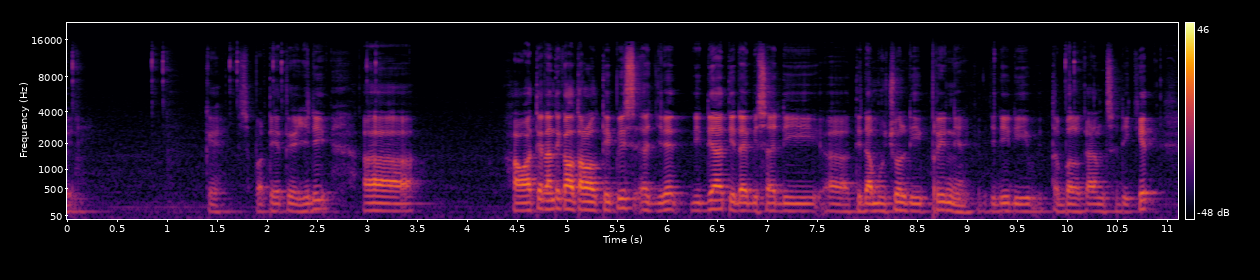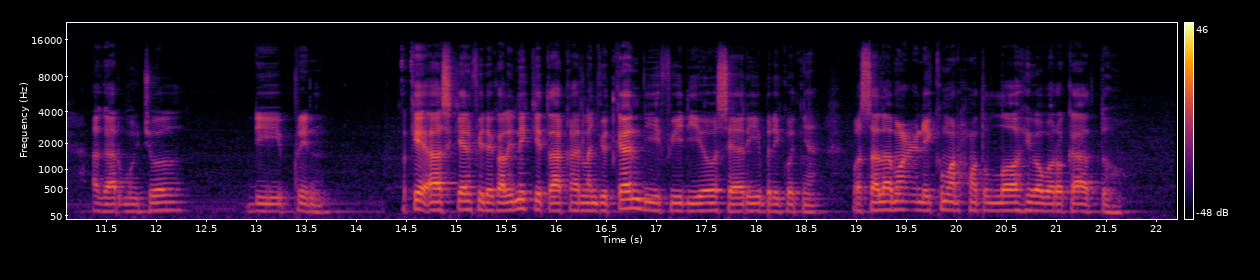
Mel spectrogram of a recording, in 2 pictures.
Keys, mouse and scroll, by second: 0.9 click, 1.7-3.6 drag, 10.0 click.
